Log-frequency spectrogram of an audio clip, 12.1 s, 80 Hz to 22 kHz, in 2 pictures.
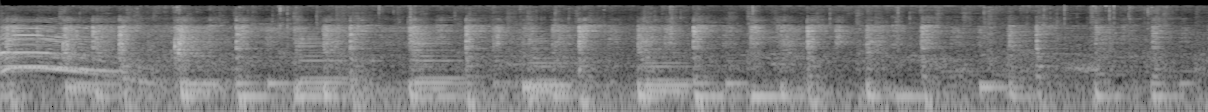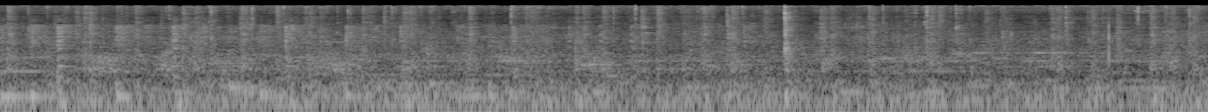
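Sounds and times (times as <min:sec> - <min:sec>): people's voices: 0:00.0 - 0:11.9
faint music: 0:00.0 - 0:12.0.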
